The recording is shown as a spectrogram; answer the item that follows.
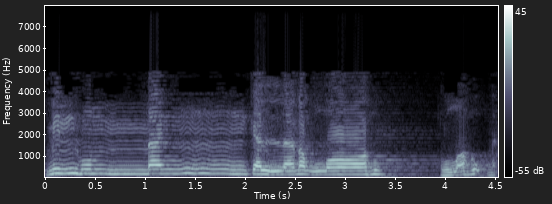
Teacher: تعطيها روم، يعني تعطيها ضمة بسيطة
